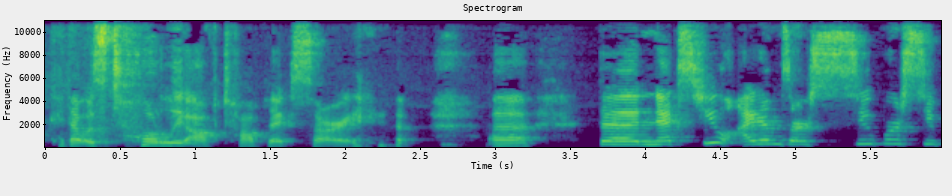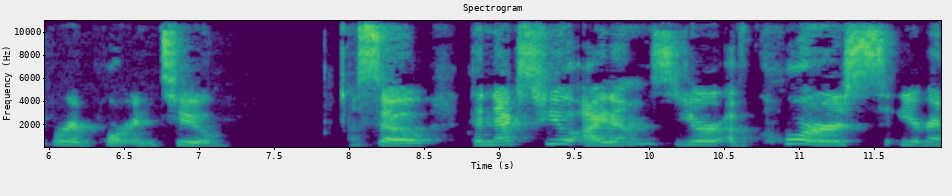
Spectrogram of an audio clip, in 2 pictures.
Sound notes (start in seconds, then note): 2.3 laughs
